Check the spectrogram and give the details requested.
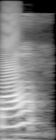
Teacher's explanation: पा ओष्ठ है और अल्प प्राण है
